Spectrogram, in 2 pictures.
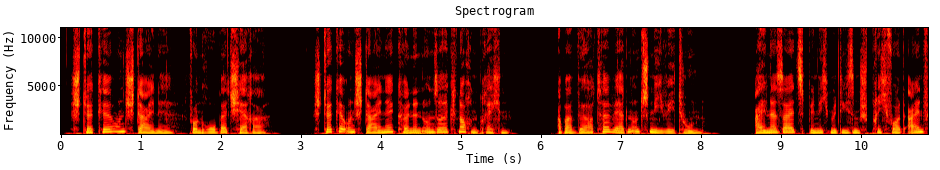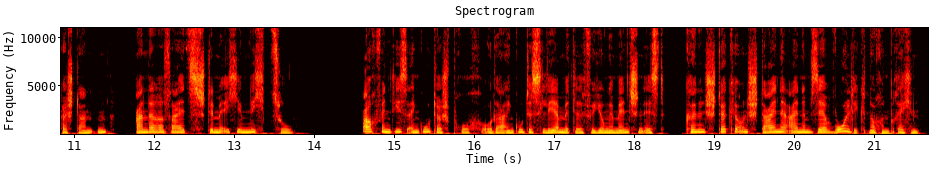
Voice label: German, Female

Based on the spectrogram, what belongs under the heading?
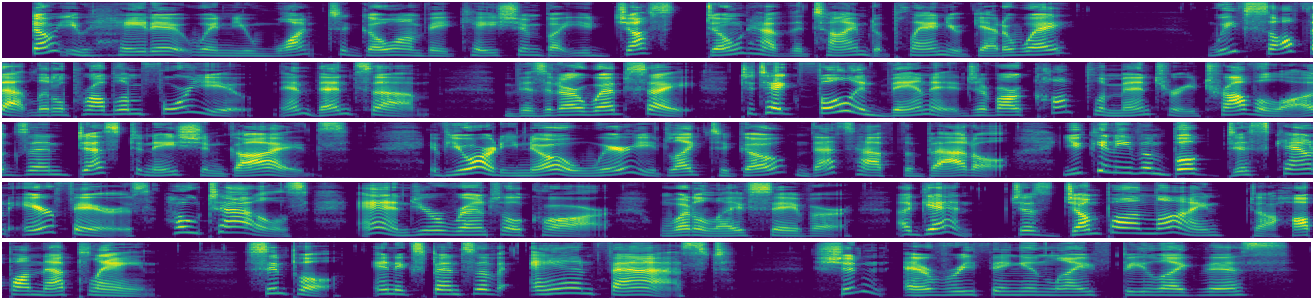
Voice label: English (US), Female

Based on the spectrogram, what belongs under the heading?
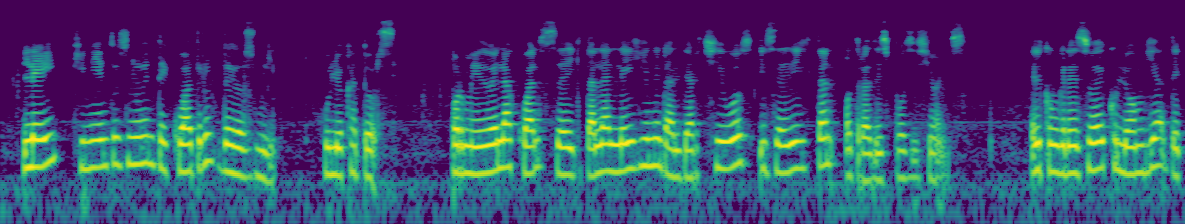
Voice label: Spanish (LA), Female

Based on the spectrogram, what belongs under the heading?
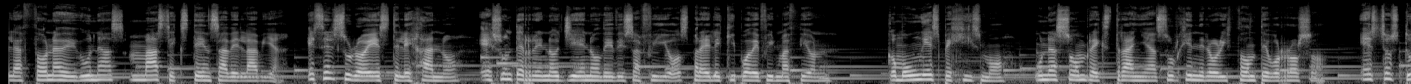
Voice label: Spanish (LA), Female

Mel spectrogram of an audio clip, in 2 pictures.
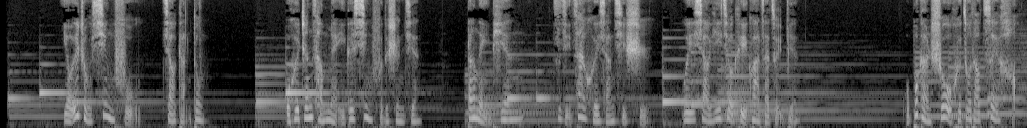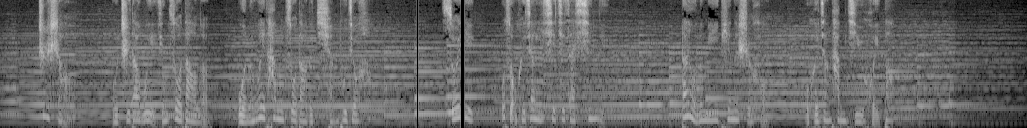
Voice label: Chinese Female

